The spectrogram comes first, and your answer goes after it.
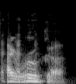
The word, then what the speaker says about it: Haruka: Why is everyone saying my name wrong? It's Haruka.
